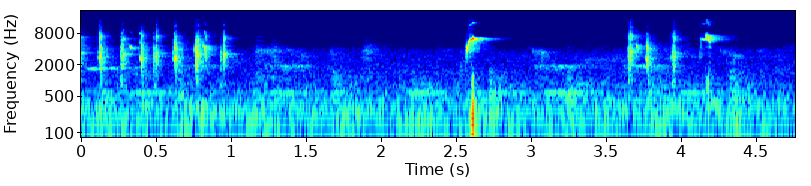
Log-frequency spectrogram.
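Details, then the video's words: Kolibri ninja (konin) singing in 'full isian' style: a quick run of high, thin chirps, then single sharp, piercing high notes after quiet gaps, followed by a second short chirping run. "Konin Gacor Full Isian"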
